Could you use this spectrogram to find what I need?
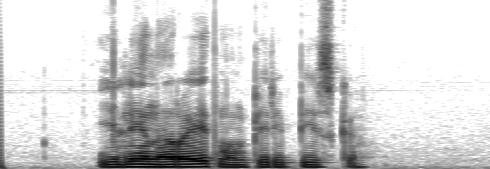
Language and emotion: Russian, neutral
